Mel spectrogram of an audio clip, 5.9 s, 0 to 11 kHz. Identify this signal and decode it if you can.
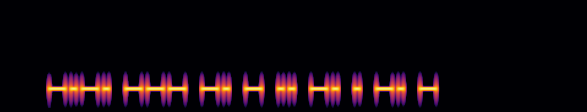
Morse code, heard as a keyed tone, about 22 wpm, 700 Hz. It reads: CONTINENT
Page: Morse Code Ninja practice 22wpm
